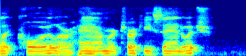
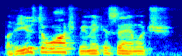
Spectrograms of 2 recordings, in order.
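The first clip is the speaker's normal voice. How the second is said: normal talking voice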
